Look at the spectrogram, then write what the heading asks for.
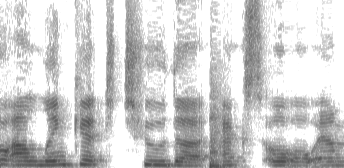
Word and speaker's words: Xoom: So as soon as they do, I'll link it to the XOOM. Is that pronounced Zoom too? Yeah, I think so. I think it's pronounced Zoom.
